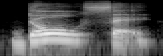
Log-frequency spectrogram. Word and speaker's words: Dolce: I'm your host, Dolce, pronounced Dolce, like sweet softness whispered in French, and today I'm deeply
